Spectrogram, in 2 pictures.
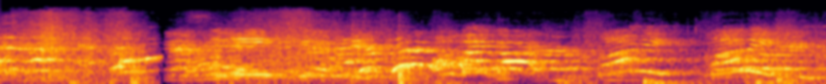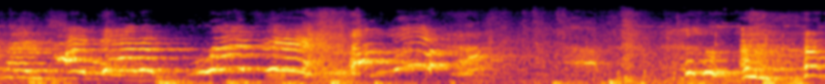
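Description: Several children's excited, high-pitched voices shrieking and talking over each other, with no clear words.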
